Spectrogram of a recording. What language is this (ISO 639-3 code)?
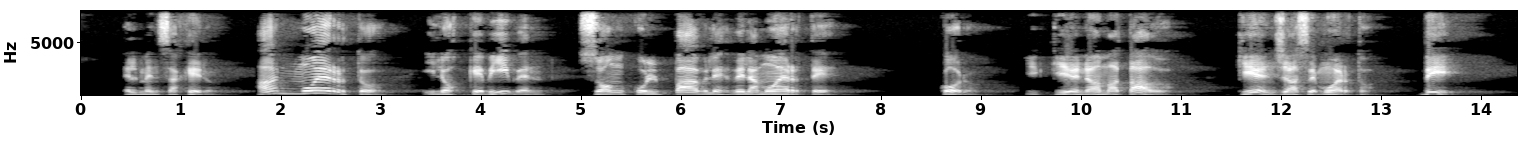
spa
